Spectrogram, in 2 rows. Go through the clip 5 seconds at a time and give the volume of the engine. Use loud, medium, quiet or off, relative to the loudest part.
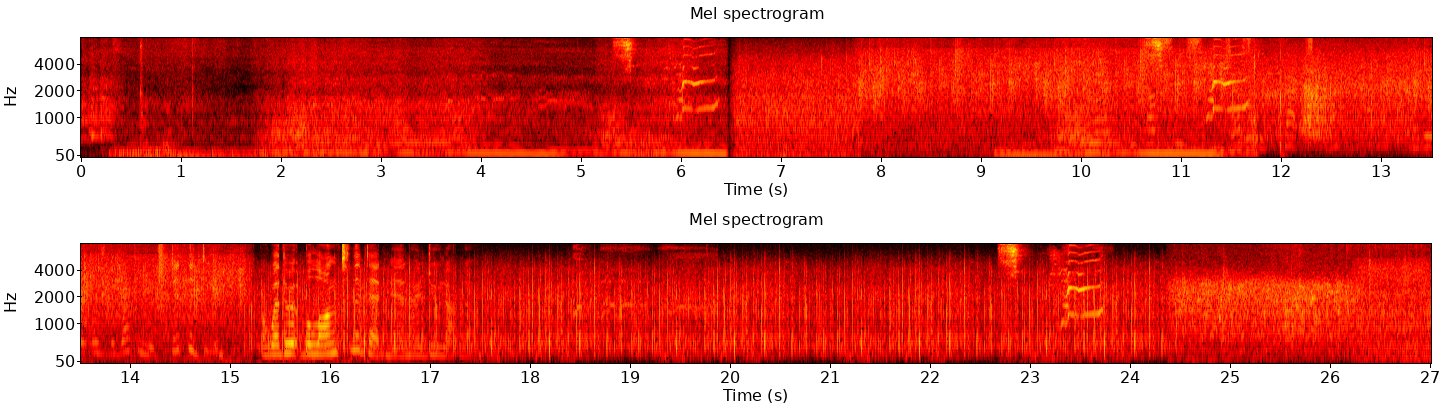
loud, loud, loud, off, off, off.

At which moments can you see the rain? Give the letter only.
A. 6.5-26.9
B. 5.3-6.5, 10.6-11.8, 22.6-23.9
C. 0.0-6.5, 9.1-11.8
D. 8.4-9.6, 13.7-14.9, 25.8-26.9
A.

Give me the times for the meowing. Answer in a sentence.
You can hear the meowing from 5.3 to 6.5 s, from 10.6 to 11.8 s and from 22.6 to 23.9 s.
